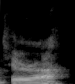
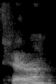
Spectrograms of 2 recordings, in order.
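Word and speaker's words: Karah: you for coming on tara it's kara tara tara like it's spelled like sarah too i got an h at the end of my name nice very unique coming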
